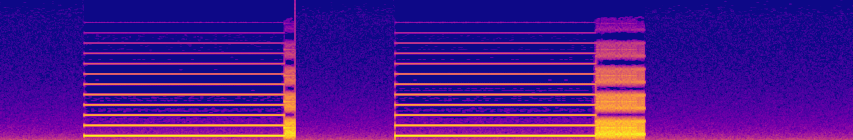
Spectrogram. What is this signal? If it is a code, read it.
ZX Spectrum tape loading, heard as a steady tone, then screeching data.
